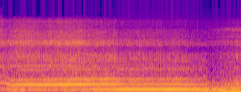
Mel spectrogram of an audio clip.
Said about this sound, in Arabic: يفتتح الفيلم بمشهد لرجل يدخن السجائر وهو يقود سيارة ميورا بسرعة فائقة بين جبال الألب يصطدم السائق ببلدوزر وتشتعل السيارة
